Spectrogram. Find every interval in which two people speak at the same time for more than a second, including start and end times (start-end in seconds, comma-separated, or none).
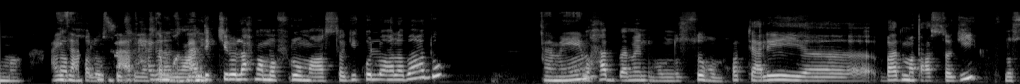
0.6-2.2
